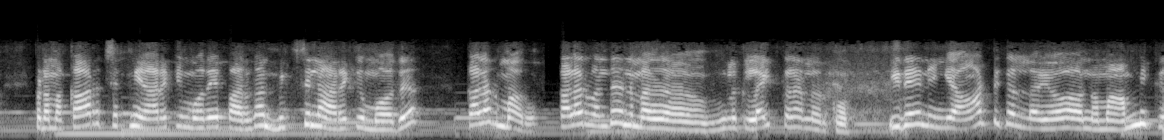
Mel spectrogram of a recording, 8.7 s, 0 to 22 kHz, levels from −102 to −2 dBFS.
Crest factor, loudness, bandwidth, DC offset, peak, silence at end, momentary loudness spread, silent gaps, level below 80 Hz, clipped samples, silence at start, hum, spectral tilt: 14 dB; -15 LUFS; 7.2 kHz; under 0.1%; 0 dBFS; 0 s; 6 LU; none; -62 dBFS; under 0.1%; 0.1 s; none; -6 dB/octave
